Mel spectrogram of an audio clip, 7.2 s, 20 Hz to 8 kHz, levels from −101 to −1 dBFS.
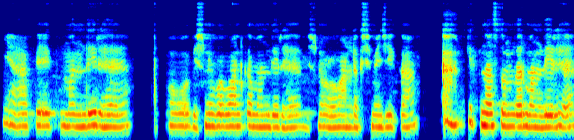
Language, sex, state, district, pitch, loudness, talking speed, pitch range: Hindi, female, Bihar, Gopalganj, 225 Hz, -24 LUFS, 165 wpm, 215-230 Hz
